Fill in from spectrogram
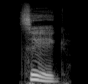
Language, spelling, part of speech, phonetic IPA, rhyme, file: Hungarian, cég, noun, [ˈt͡seːɡ], -eːɡ, Hu-cég.ogg
- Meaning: firm, company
